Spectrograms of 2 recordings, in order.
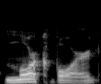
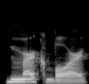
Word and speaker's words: Mörk Borg: It is Merkborg, and it is spelled Morkborg, Morkborg, but it's pronounced, as best I can gather, Merkborg, which is, I believe it is maybe Swedish or Dutch, or it is some Scandinavian language for dark fort.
